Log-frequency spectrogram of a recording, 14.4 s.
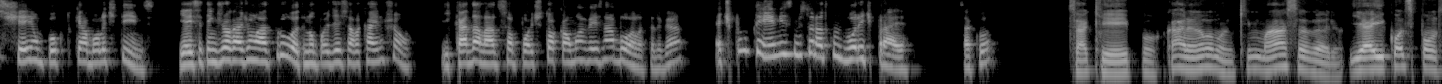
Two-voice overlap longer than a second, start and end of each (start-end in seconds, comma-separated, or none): none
